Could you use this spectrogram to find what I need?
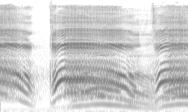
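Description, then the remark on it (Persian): Two loud, drawn-out caws of a magpie, each with a nasal, raspy tone and a pitch that dips and rises, separated by a brief gap. They sound like a human voice imitating the call in a dramatic sketch. “بله زاغی جان، زاغی عزیز میشه که با صدای خوشت، با صدای دلکشت یک ذره برای قار کنی که قار خودت برای آرامش میفتن.”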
